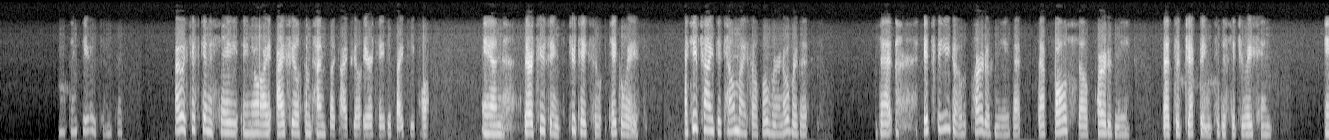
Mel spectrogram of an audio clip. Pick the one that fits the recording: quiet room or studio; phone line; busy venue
phone line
